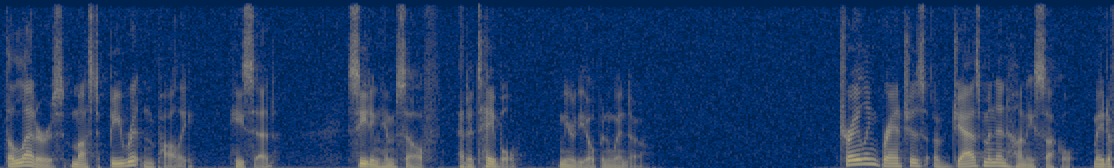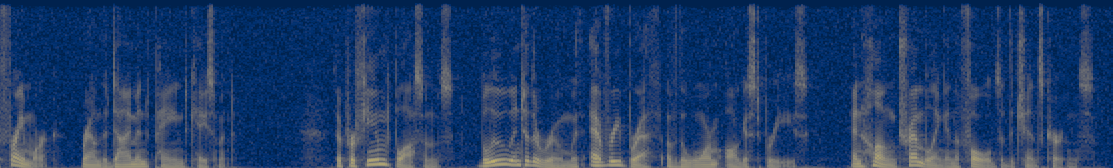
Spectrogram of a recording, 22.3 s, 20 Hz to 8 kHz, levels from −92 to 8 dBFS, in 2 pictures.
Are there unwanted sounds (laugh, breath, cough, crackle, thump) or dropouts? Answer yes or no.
no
